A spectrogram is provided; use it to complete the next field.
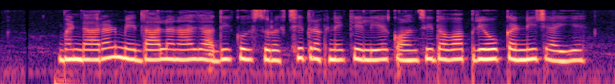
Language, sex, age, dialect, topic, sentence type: Hindi, female, 18-24, Garhwali, agriculture, question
